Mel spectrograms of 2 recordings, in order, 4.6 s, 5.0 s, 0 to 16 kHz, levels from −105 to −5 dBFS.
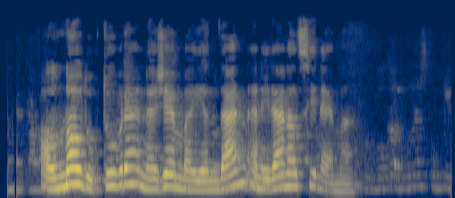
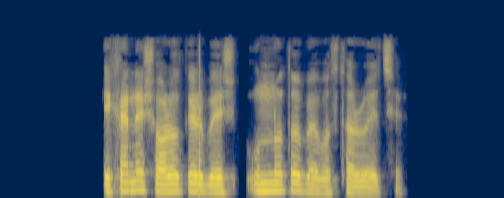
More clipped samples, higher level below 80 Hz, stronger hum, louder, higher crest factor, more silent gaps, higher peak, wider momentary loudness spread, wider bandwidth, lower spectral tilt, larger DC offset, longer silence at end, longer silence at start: neither; second, -86 dBFS vs -58 dBFS; neither; second, -30 LUFS vs -18 LUFS; about the same, 20 dB vs 18 dB; second, none vs 2.41-2.47 s; second, -10 dBFS vs -2 dBFS; first, 16 LU vs 7 LU; first, 11 kHz vs 7.8 kHz; about the same, -5.5 dB/octave vs -6.5 dB/octave; neither; about the same, 1 s vs 1 s; second, 0.1 s vs 1.05 s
